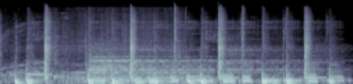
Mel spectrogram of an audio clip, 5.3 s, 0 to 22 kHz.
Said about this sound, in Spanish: Este es el sonido de la prusa, una de las impresoras 3D que hay en el estudio Tacho.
